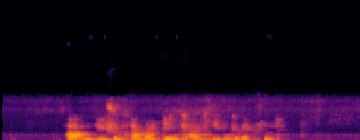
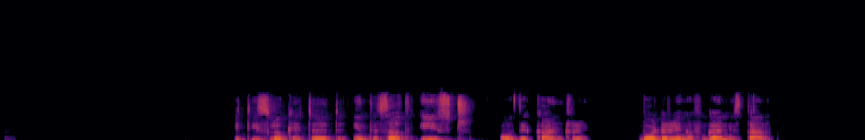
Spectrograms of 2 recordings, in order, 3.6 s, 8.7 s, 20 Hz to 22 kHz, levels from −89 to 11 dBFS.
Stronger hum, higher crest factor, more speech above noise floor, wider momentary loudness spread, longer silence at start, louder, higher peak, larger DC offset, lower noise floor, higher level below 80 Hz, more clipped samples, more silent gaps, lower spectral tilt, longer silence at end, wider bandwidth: neither; about the same, 18 dB vs 20 dB; second, 37 dB vs over 57 dB; about the same, 12 LU vs 14 LU; second, 0.65 s vs 2.35 s; first, -18 LUFS vs -34 LUFS; first, -2 dBFS vs -14 dBFS; neither; second, -54 dBFS vs under -90 dBFS; first, -40 dBFS vs -76 dBFS; neither; second, none vs 4.91-5.00 s, 5.92-6.38 s; first, -7.5 dB/octave vs -4 dB/octave; second, 0.8 s vs 0.95 s; about the same, 7 kHz vs 7.6 kHz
